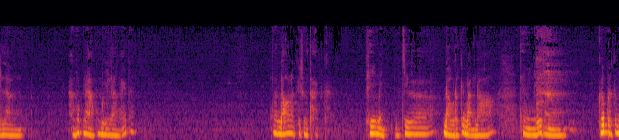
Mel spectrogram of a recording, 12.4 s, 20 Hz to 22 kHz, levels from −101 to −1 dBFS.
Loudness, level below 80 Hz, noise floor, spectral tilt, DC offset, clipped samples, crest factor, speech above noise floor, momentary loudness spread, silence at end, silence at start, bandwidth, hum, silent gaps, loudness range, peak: -30 LUFS; -64 dBFS; -60 dBFS; -8.5 dB/octave; under 0.1%; under 0.1%; 20 dB; 32 dB; 21 LU; 0 s; 0 s; 11.5 kHz; none; none; 7 LU; -10 dBFS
